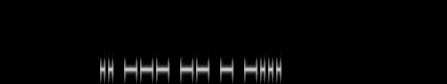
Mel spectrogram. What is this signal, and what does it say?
Morse code, heard as a keyed tone, about 30 wpm, 700 Hz. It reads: IOMTB
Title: Code Groups - 5 Letters - 30wpm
